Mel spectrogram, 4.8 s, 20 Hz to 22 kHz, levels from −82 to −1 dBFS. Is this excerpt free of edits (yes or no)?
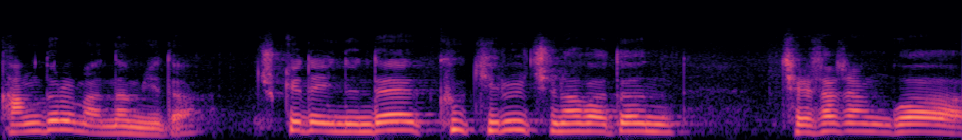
no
